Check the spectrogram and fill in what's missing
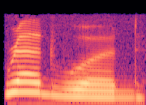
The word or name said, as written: Redwood City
